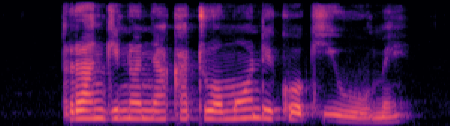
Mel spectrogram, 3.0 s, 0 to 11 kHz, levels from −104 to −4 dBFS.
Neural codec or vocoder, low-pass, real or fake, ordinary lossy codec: vocoder, 24 kHz, 100 mel bands, Vocos; 9.9 kHz; fake; none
